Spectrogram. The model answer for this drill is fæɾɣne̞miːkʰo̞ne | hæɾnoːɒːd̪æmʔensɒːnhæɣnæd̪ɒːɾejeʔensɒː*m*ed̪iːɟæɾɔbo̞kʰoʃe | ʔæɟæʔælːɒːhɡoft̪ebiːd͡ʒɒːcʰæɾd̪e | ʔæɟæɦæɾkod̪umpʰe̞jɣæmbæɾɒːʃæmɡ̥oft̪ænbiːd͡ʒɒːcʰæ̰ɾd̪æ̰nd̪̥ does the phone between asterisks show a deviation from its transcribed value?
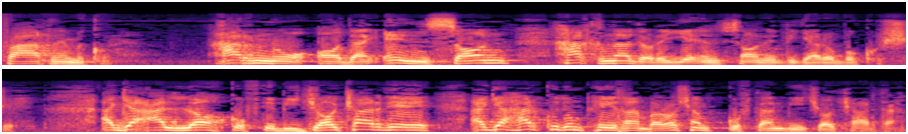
yes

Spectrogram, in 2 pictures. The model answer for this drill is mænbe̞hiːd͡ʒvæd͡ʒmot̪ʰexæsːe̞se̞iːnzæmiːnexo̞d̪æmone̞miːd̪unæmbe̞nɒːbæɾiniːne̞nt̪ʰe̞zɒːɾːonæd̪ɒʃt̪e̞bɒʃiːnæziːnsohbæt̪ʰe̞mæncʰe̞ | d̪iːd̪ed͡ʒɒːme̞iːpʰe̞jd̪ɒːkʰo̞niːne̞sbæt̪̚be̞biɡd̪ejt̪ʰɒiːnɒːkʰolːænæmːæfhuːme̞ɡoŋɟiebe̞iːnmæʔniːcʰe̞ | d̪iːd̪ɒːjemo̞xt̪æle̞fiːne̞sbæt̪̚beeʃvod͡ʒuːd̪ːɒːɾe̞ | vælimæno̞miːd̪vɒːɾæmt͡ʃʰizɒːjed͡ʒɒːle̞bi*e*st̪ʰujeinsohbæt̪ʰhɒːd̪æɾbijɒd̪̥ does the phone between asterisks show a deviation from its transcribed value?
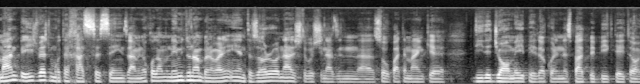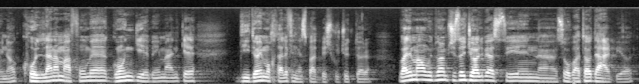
yes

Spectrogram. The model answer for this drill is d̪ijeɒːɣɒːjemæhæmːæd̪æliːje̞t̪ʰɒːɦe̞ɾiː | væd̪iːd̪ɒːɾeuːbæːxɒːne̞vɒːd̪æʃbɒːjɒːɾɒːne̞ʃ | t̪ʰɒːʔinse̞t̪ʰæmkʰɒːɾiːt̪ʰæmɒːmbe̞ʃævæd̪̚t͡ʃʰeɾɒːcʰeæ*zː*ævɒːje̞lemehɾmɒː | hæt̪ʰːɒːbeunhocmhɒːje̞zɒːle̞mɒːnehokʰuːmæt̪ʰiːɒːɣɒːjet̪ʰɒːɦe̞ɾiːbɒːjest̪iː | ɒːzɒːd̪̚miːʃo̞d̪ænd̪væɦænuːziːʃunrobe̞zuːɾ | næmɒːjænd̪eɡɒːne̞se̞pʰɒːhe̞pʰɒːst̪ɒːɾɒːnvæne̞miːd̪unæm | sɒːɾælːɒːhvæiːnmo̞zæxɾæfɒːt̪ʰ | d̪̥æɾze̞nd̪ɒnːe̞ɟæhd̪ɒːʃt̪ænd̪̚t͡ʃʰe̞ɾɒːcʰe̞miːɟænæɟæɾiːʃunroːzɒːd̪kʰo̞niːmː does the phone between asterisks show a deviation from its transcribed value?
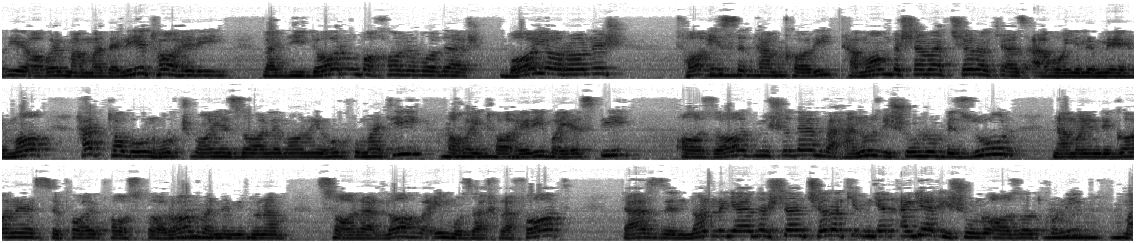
yes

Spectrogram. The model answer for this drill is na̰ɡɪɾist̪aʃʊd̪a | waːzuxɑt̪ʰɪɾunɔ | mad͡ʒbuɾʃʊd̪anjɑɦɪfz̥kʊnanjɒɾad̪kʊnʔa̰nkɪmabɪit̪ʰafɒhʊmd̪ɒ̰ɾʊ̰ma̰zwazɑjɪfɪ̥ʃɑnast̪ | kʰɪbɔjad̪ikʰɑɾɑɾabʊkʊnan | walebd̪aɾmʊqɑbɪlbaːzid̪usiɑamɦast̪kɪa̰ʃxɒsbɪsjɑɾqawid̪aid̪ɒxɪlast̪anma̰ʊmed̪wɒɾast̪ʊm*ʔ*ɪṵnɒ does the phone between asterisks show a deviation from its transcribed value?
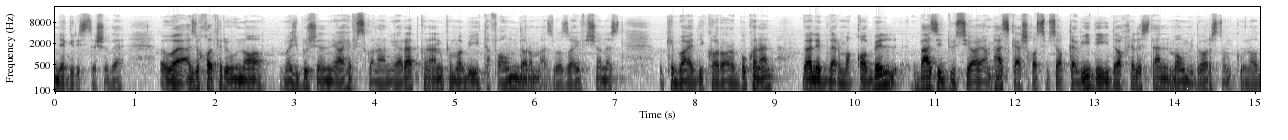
yes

